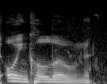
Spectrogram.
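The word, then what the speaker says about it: Oinkologne: I I guess it's supposed to be said like that because you pronounce cologne as well. Cologne. So, it's oink colon.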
